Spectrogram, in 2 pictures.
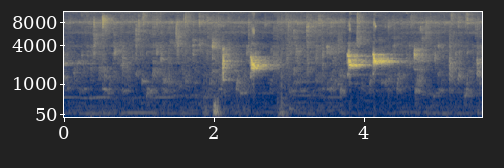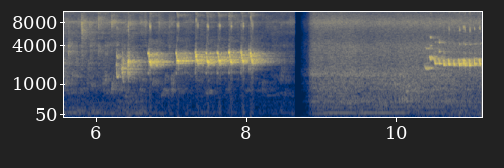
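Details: Sooty-headed bulbul song played as a lure to get a silent bird singing: a run of short, rolling, trilled phrases at a steady mid-high pitch, rising in loudness, then cut off by a burst of hiss near the end.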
